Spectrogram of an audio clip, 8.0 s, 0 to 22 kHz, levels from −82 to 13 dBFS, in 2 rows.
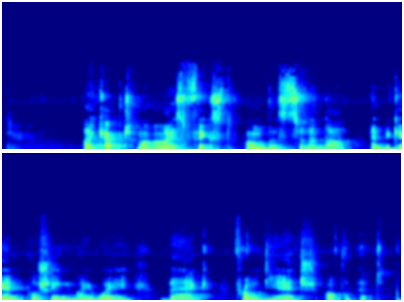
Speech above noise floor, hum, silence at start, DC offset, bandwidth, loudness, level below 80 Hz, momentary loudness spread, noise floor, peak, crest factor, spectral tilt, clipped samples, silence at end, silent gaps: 33 dB; none; 0.05 s; under 0.1%; 13.5 kHz; -36 LUFS; -70 dBFS; 11 LU; -69 dBFS; -14 dBFS; 24 dB; -4 dB/octave; under 0.1%; 0 s; none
